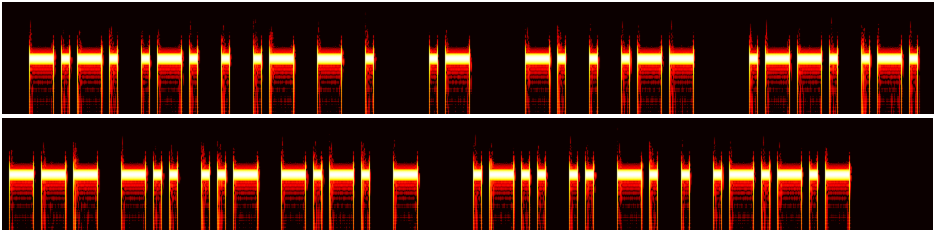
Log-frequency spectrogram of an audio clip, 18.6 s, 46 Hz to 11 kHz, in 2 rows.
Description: Morse code, heard as a keyed tone, about 15 wpm, 700 Hz. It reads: CREATE A NEW PRODUCT LINE.
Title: Sentences from Top 1000 Words - Review Part 3 - 15wpm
